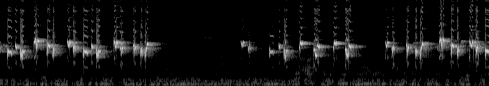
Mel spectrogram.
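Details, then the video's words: Yellow-vented bulbul training song: a fast string of falling whistled notes, a silent gap of about two seconds, then the lively phrases resume and continue to the end. "TRUCUKAN GACOR ROPELAN PANJANG"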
